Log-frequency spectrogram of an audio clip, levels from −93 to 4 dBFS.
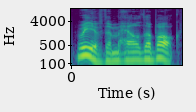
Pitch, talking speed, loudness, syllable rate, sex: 145 Hz, 325 wpm, -18 LUFS, 5.6 syllables/s, male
